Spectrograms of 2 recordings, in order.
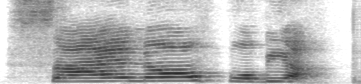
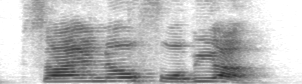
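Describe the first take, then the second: No difference in how they are said.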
